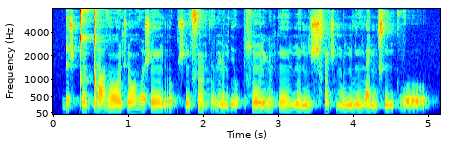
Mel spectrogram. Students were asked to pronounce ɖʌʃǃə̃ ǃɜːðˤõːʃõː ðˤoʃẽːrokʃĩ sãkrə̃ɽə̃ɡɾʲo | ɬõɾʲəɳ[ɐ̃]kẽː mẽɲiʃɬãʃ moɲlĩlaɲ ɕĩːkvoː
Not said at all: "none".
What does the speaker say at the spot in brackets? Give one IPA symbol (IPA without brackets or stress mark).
ə̃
